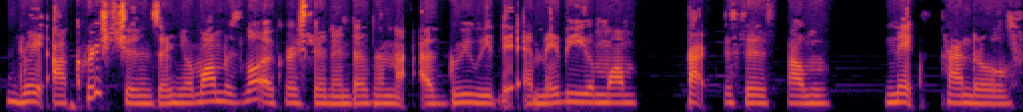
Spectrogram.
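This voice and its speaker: A woman's low, slightly mellow voice stays fairly even in pitch at a moderate pace, with no echo and faint music behind. The Zambian co-host of a faith and relationships podcast, she reflects as she chats, often restarting sentences to correct herself.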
